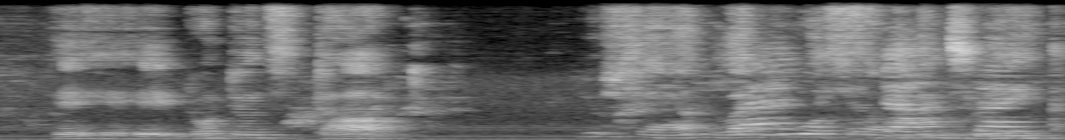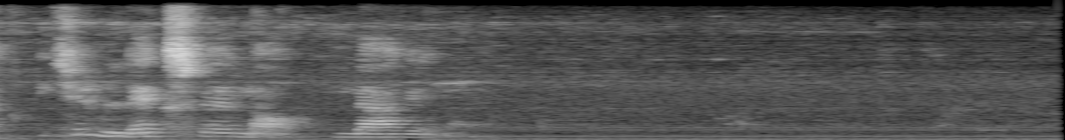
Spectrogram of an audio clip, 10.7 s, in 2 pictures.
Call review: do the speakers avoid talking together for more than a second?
No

